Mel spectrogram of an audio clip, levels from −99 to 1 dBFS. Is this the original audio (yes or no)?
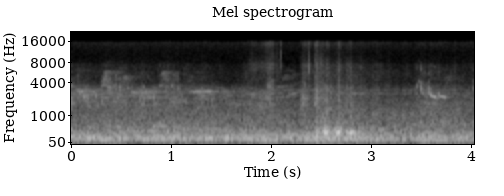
no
